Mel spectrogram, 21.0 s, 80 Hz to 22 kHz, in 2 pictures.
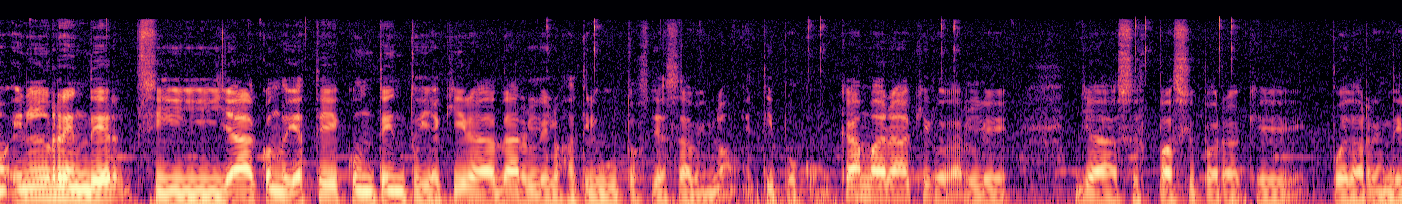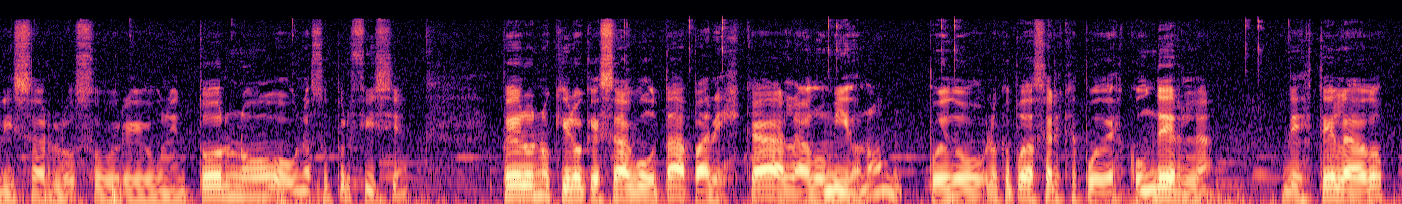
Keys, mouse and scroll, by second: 1.0-1.4 scroll down 2, 1.4-2.4 middle drag, 2.4-3.1 scroll up 2, 3.1-5.3 shift+middle drag, 5.3 click, 6.3 shift+a, 8.2 click, 8.8 n, 10.9-11.5 scroll down 4, 11.5-12.4 scroll down 9, 12.4-13.2 shift+middle drag, 13.2-13.6 scroll up 2, 13.6-14.3 shift+middle drag, 14.3-14.6 scroll down 1, 14.6-16.9 shift+middle drag, 16.9 click, 18.1 click, 18.8 click, 19.7 g.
